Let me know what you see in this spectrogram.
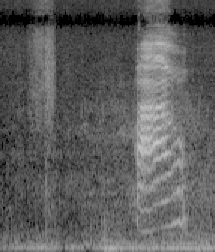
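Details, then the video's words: Eric, a senior tabby mix cat living with his family in the UK, chatting with his owner indoors: after a soft spoken phrase, one clear harmonic meow near the end, steady then slightly falling, over low room hum. "Conversations with my cat, Eric"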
